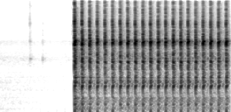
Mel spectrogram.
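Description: A rifle fires a long rapid burst of shots.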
